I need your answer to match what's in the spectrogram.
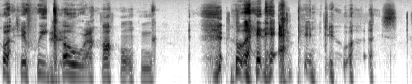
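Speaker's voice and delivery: a bad, lightly voiced Matt Damon pining; terrible Matt Damon. Friend doing a bad Matt Damon missing Ben, mock heartbroken. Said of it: "That's a terrible Matt Damon impression".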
